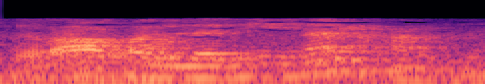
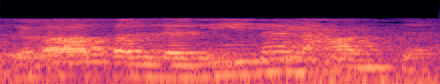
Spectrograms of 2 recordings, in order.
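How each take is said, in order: No difference in how they are said.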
